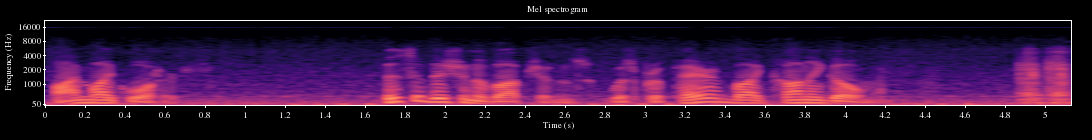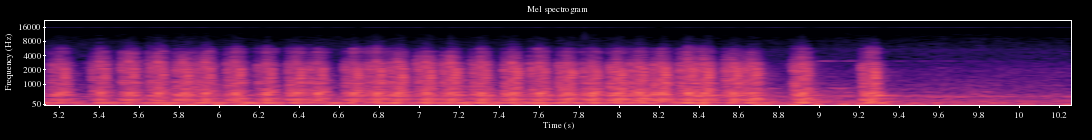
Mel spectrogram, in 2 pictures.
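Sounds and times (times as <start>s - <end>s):
speech: 0.0s - 0.8s, 1.7s - 5.1s
low mechanical hum: 0.0s - 10.2s
typewriter keystrokes clattering: 4.9s - 9.4s.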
